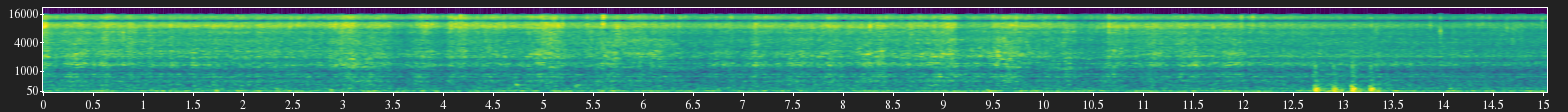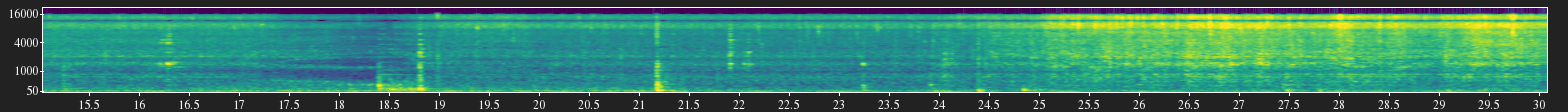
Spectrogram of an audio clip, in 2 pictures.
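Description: Sliced onions, curry leaves and ginger, garlic and green-chilli paste sizzling in oil in an enamelled pot, stirred with a silicone spatula. Midway the stirring stops, with a few light knocks. The frying grows louder near the end as the stirring starts again.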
